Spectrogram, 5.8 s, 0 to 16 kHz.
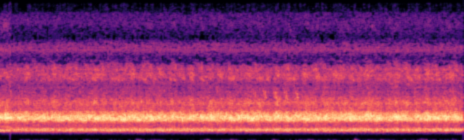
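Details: Small frogs calling in front of a house at rice sowing time, 2021: a dense, unbroken chorus of high, buzzing trills fills the air steadily, with faint low rustling beneath.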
